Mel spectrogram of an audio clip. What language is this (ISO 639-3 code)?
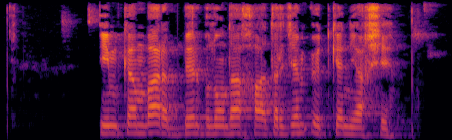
uig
